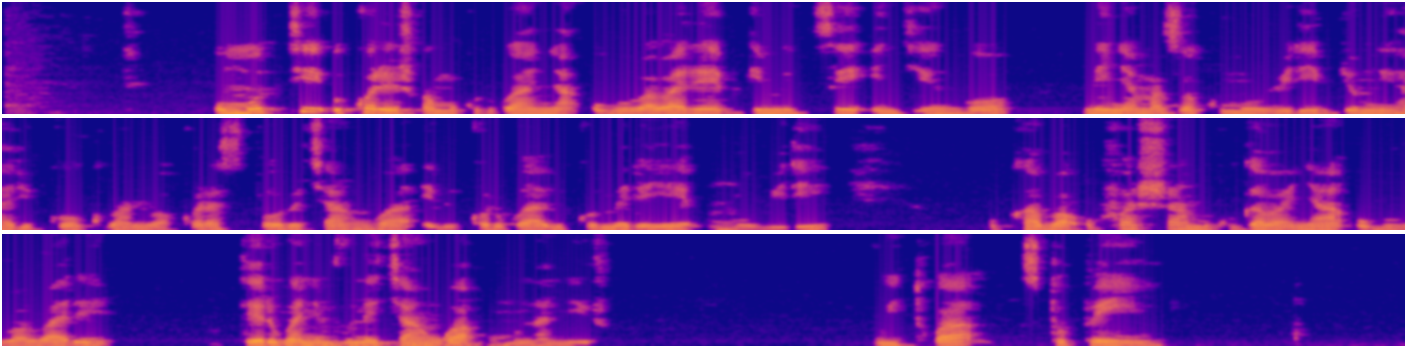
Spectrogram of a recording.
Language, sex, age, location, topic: Kinyarwanda, female, 18-24, Kigali, health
